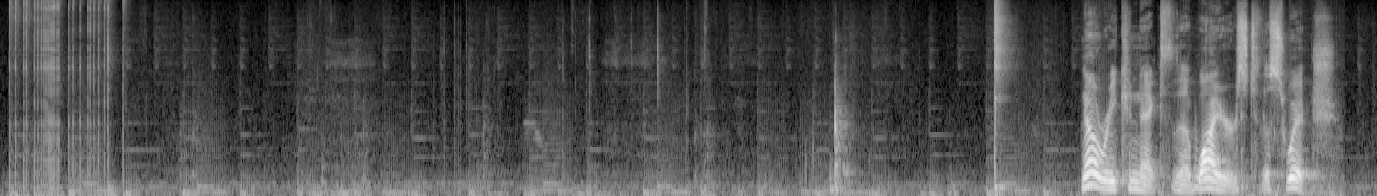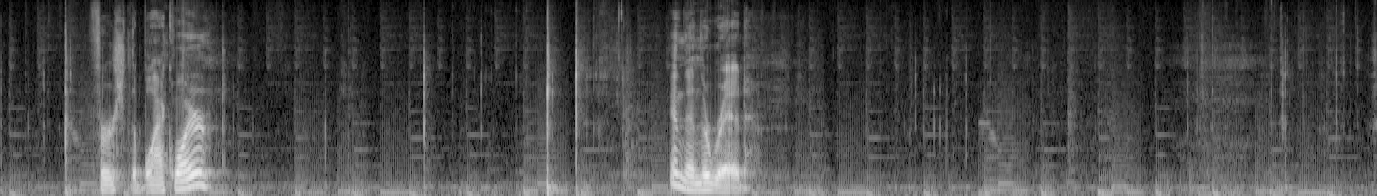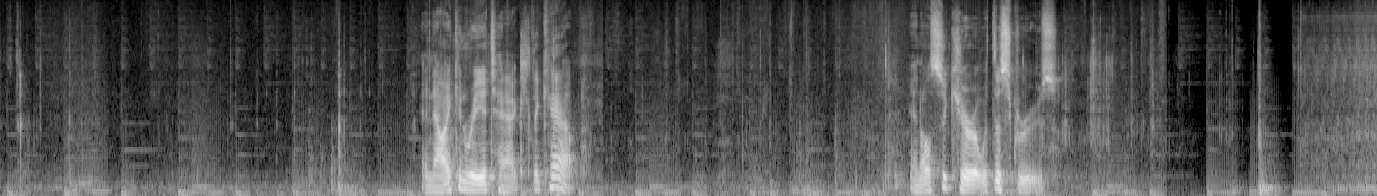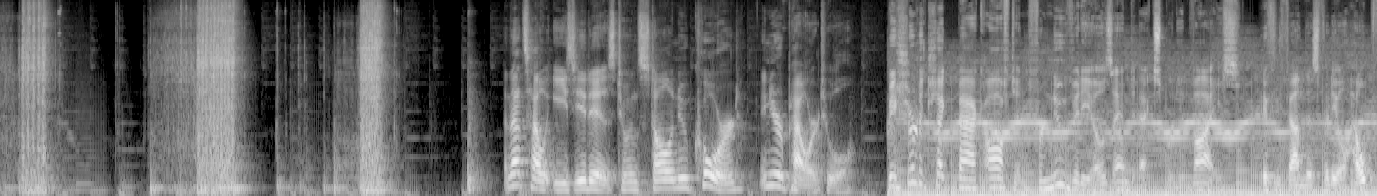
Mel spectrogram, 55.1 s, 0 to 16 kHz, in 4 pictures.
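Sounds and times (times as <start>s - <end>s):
faint background music: 0.0s - 55.0s.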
